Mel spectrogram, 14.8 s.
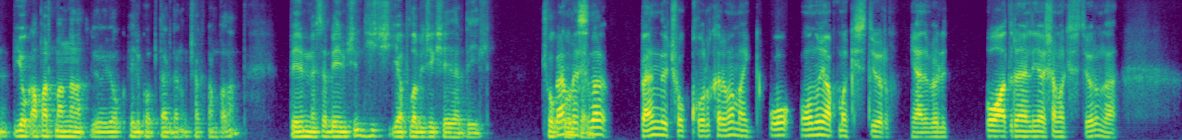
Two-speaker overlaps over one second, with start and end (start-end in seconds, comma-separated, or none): none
